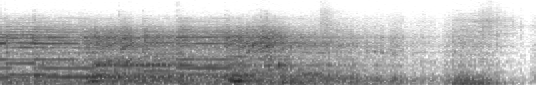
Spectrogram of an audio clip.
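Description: Electric guitar sliding up the B string: sustained, bright, slightly gritty notes bending in pitch over nearly three seconds, with no voice over them.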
